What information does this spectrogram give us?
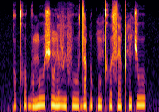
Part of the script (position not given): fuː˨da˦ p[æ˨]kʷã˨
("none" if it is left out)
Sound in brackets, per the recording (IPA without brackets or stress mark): ɛ˨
